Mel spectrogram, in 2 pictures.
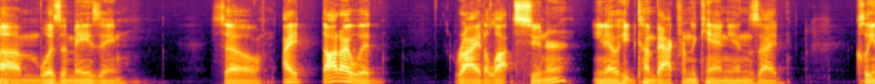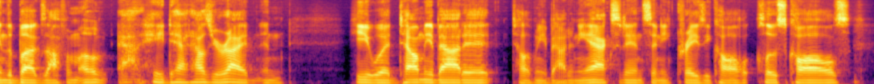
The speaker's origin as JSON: {"language": "English", "town": "San Diego", "region": "California", "country": "United States", "said": "I'm from San Diego"}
